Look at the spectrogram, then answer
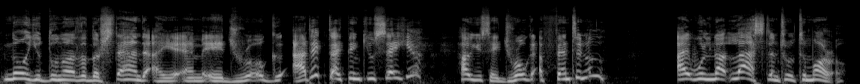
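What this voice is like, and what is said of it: Bad fake French accent. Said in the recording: “sounded like an American doing an impression of a French person ... I don't think that was an actual accent. That sounded like a bad version of a French accent.”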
